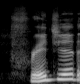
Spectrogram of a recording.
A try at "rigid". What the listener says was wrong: No, rigid, not frigid. Rigid.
